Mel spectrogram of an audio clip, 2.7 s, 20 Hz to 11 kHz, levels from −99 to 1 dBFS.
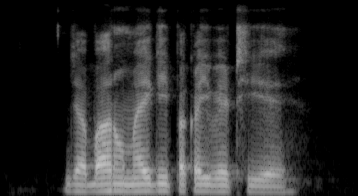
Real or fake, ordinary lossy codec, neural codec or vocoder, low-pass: real; Opus, 32 kbps; none; 7.2 kHz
